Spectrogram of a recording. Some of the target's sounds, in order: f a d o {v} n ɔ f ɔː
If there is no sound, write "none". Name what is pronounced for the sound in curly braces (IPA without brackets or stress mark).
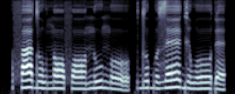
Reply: w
